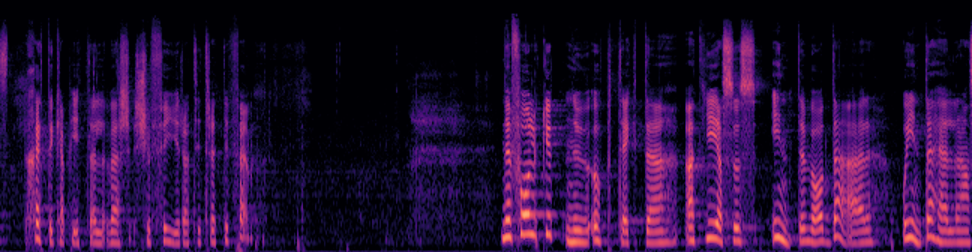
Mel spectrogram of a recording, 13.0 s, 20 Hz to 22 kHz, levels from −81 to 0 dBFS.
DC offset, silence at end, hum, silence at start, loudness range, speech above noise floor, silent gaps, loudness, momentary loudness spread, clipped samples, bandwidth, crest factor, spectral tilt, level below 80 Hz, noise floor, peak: under 0.1%; 0 s; none; 0 s; 13 LU; 36 dB; none; -28 LUFS; 13 LU; under 0.1%; 16 kHz; 22 dB; -3.5 dB/octave; -70 dBFS; -63 dBFS; -6 dBFS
